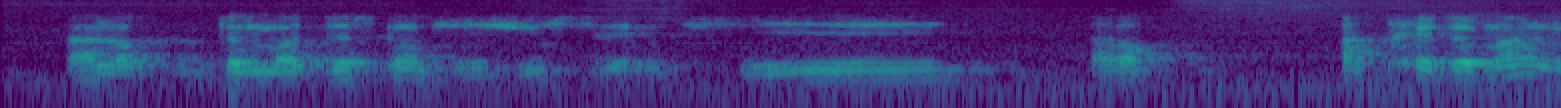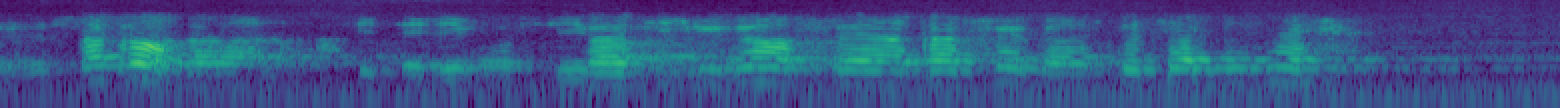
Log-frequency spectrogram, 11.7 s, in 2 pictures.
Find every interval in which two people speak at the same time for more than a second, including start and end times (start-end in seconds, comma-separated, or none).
8.0-9.7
